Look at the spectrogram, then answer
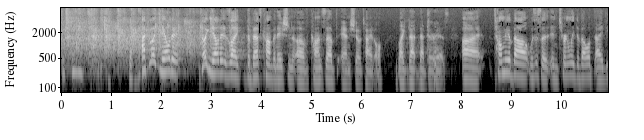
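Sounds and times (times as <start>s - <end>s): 
speech: 0.0s - 0.8s, 1.4s - 10.9s
audience applause: 0.0s - 3.6s.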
